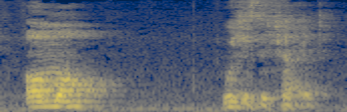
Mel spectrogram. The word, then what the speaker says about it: Omo: which is the child, Omo, everybody will just write O-M-O. It will get you Omo. It's as simple as ABC. If I say Omo, everybody will just use the English part of it, the pronunciation of English,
